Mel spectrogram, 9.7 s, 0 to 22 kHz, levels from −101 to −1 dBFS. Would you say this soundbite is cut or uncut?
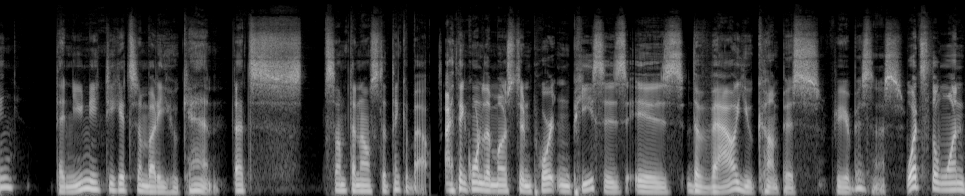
uncut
